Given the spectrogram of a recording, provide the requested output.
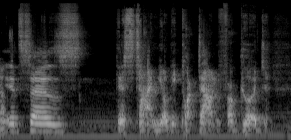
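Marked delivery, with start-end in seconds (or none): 1.4-3.4 put-on goblin voice muttering, much lower pitch. A game master voices a goblin speaking to the party in Goblin: muttering goblin voice. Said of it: "And it mutters, it says in Goblin".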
